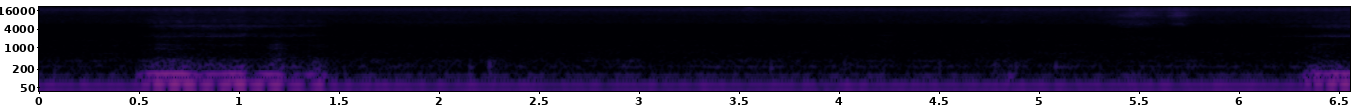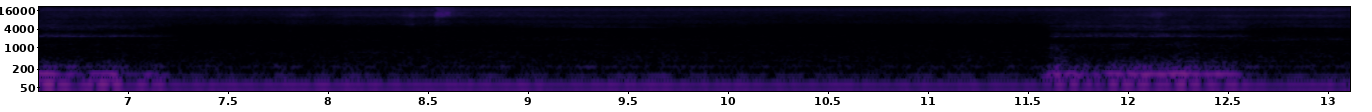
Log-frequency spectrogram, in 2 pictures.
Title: pearl and her low snores.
